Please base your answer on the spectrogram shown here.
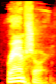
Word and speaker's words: Ramshorn: to me, I read Ramshorn. R-A-M. Ramshorn? Ramshorn. Like a shorn sheep. Yes. But it's a ram. Exactly. Ramshorn. Which, if you're just reading like a normal person ought to, it's just ram's horn.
